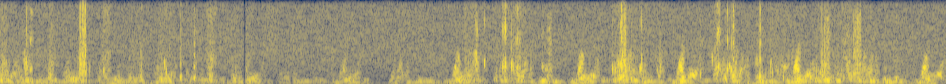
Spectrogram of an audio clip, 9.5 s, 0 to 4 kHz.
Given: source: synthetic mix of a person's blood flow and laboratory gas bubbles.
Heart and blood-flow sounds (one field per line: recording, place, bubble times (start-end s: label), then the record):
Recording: Doppler ultrasound of blood flow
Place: precordium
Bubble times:
0.00-0.33 s: bubbles
0.47-0.58 s: bubbles
0.76-0.91 s: bubbles
1.02-1.11 s: bubbles
1.28-1.46 s: bubbles
1.59-1.85 s: bubbles
1.91-1.99 s: bubbles
2.06-2.18 s: bubbles
2.31-2.43 s: bubbles
4.63-4.88 s: bubbles
4.92-5.26 s: bubbles
5.41-5.54 s: bubbles
6.09-6.67 s: bubbles
6.97-7.05 s: bubbles
7.08-7.47 s: bubbles
7.54-7.93 s: bubbles
8.08-8.79 s: bubbles
8.83-8.88 s: bubbles
8.93-9.02 s: bubbles
From the record:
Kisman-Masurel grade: 332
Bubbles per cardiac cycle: rolling drumbeat, 9 or more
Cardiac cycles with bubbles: 50 to 99%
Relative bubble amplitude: moderate (0.250 to 0.450)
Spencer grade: 3 (all of the cardiac periods contain showers or single bubble signals, but not dominating or overriding the cardiac motion signals)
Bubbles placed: only in the low amplitude regions of the cardiac cycle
